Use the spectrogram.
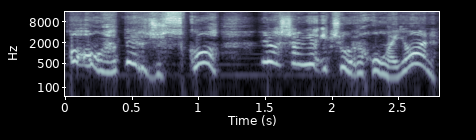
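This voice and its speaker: A woman's voice: very high-pitched, big pitch swings, fairly quick. An actress playing a flustered, vain middle-aged mother in a radio drama, exclaiming and stammering.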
